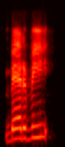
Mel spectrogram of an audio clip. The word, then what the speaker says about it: verbi: Verbi recipit enim an nomine genera et casus a verbo tempora et. Nada más fíjate, recordar la pronunciación de la U latina María José, como verbi.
